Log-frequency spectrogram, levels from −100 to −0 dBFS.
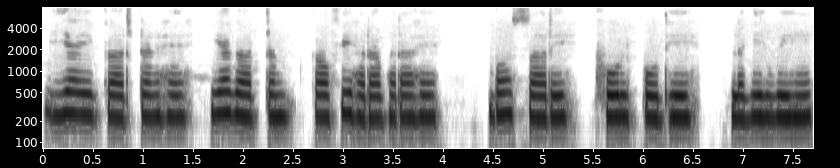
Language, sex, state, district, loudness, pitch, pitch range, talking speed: Hindi, female, Uttar Pradesh, Etah, -20 LUFS, 230 Hz, 225-235 Hz, 125 wpm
